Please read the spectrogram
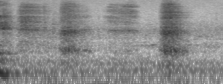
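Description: A person breathing audibly: a few breaths, the loudest one near the end.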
